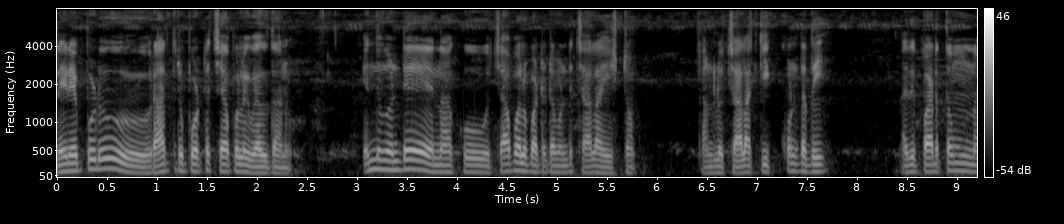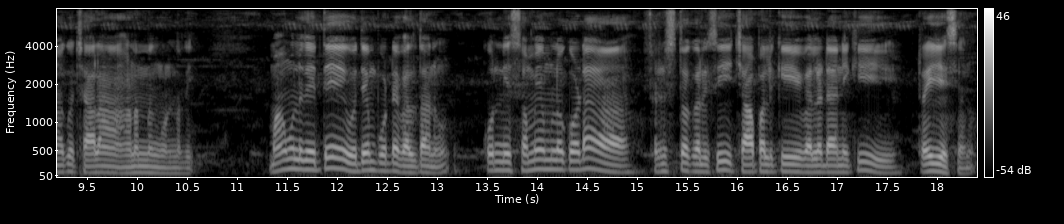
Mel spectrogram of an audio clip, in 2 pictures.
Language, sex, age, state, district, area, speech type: Telugu, male, 18-30, Andhra Pradesh, Bapatla, urban, spontaneous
